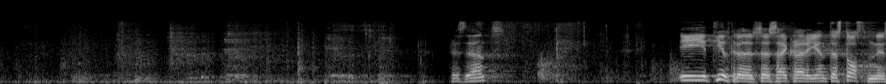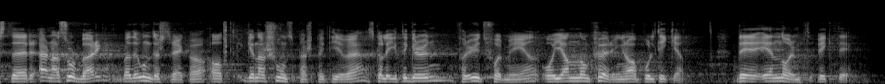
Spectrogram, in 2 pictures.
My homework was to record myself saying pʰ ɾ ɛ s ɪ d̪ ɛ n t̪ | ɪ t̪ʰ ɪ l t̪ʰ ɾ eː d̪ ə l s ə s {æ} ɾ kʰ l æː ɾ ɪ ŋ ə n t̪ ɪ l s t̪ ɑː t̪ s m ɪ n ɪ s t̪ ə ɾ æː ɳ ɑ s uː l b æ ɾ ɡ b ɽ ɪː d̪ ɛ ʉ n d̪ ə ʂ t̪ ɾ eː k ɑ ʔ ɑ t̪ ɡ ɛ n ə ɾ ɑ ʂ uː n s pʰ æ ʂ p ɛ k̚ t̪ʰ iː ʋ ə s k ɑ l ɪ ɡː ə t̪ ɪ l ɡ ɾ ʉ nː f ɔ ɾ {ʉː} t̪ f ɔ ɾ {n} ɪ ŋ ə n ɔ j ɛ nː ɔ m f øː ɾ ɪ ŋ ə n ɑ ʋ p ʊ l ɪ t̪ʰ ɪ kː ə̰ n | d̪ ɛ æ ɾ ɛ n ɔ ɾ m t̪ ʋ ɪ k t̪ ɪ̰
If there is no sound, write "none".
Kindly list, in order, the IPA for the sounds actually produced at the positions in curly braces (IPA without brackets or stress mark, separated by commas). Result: æ, ʉː, m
